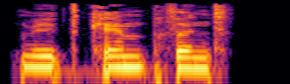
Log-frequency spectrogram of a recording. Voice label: "mitkämpfend", German; adjectives

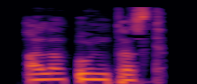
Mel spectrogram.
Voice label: "allerunterst", German; adjectives

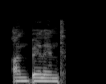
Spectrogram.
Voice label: "anbellend", German; adjectives

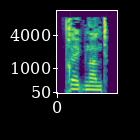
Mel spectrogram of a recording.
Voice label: "prägnant", German; adjectives

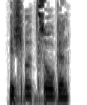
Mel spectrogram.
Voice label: "ichbezogen", German; adjectives

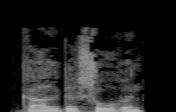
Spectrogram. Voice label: "kahlgeschoren", German; adjectives

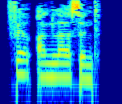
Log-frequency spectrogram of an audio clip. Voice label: "veranlassend", German; adjectives

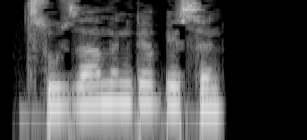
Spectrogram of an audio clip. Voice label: "zusammengebissen", German; adjectives

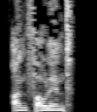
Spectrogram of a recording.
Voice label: "anfaulend", German; adjectives

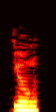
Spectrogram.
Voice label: "jung", german; adjectives

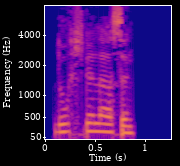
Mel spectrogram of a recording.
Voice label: "durchgelassen", German; adjectives

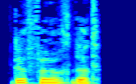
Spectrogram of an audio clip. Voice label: "gefördert", German; adjectives

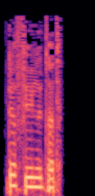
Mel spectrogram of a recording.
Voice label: "gefiltert", German; adjectives

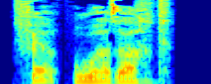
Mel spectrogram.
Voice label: "verursacht", German; adjectives

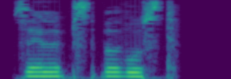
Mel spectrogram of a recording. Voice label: "selbstbewusst", German; adjectives

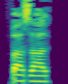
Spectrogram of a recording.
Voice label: "basal", German; adjectives

